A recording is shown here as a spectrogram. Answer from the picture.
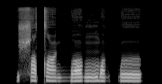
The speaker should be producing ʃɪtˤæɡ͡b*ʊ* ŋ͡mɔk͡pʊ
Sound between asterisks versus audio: incorrect: ɔ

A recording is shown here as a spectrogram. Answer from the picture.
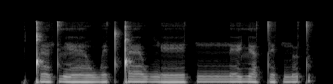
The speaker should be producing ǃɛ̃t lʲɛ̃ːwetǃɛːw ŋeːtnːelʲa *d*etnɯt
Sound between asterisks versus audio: incorrect: t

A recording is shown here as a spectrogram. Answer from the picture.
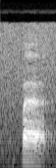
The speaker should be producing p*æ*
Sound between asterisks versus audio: correct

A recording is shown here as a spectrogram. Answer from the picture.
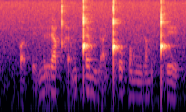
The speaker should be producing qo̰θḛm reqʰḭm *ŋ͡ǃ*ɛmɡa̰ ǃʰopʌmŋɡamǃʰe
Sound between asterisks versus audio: incorrect: ǃ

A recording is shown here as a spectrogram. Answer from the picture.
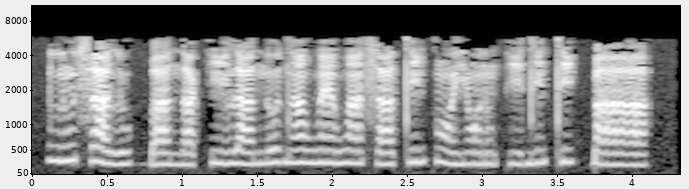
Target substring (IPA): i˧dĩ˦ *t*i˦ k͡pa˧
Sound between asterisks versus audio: correct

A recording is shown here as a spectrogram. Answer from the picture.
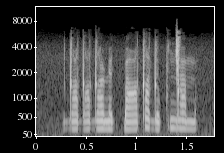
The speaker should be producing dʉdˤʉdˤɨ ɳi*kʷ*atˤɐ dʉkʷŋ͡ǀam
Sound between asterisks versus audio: incorrect: k͡p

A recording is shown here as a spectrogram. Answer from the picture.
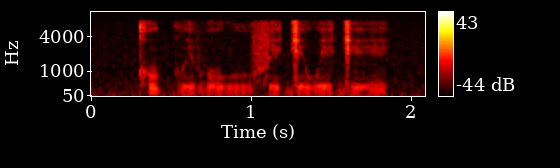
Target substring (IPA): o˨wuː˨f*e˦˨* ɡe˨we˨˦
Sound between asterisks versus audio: incorrect: e˨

